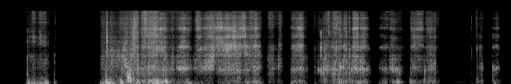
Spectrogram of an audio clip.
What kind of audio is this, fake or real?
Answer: fake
